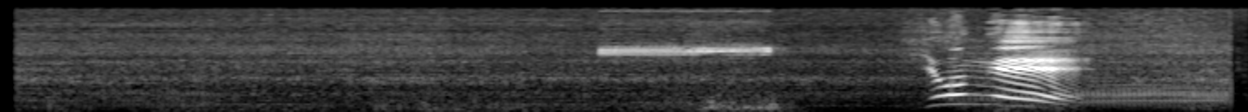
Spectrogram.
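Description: Faint motorcycle riding noise, then a brief steady high electronic tone about three seconds in. Near the end comes a loud voice exclamation that rises and falls in pitch.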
